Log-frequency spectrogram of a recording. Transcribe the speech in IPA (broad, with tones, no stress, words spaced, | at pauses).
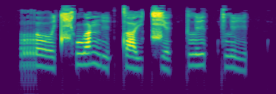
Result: rɤː˨˩t͡ɕʰu˦˥a̯ŋi˨˩ʔta˨˩j t͡ɕe˨˩k̚pli˦˥t̚ kli˨˩t̚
